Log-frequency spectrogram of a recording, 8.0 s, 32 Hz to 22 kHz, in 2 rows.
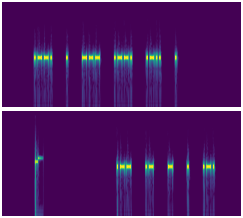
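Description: Rapid Morse code at 45 words per minute with 3x character spacing, sending common English words: a steady mid-pitched tone beeping out quick dots and dashes in two runs, separated by a silent gap broken by a single short click.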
